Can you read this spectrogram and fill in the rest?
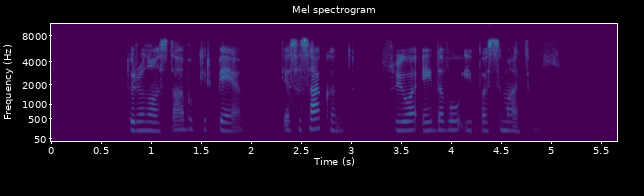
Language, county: Lithuanian, Vilnius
